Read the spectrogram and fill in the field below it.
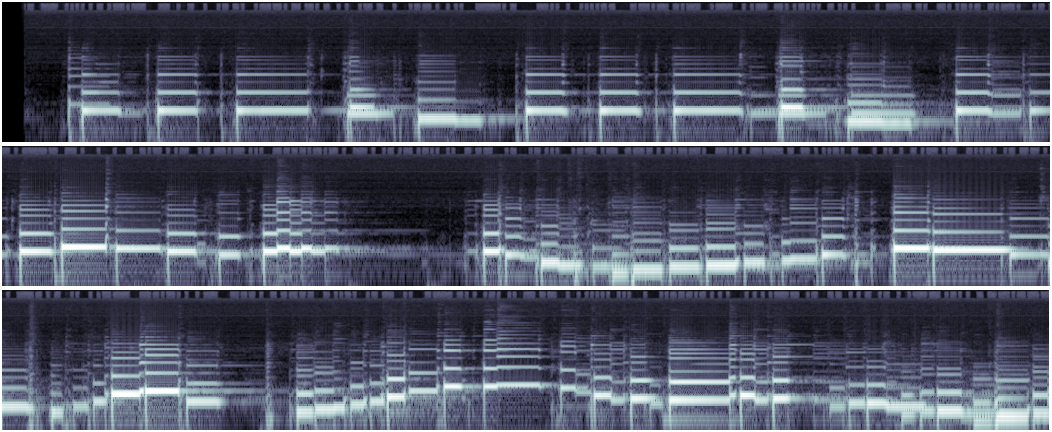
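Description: A clean jazz guitar plays a quick melodic phrase of arpeggiated notes, moving up and down with short pauses, solo and fairly soft.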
